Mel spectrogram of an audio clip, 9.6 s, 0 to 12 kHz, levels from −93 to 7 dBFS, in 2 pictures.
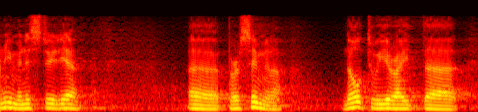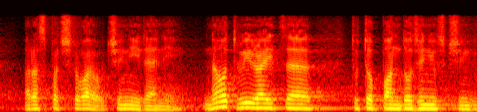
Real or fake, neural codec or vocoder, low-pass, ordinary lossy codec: fake; codec, 16 kHz, 0.4 kbps, LongCat-Audio-Codec; 7.2 kHz; Opus, 64 kbps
